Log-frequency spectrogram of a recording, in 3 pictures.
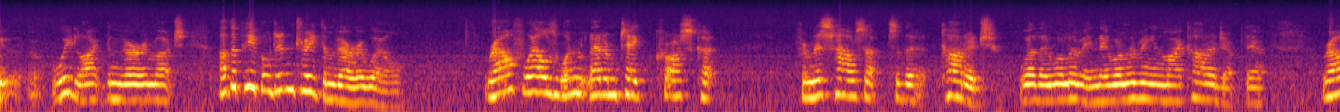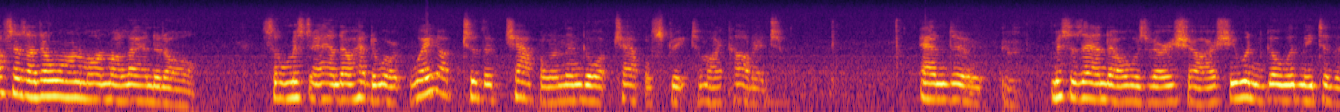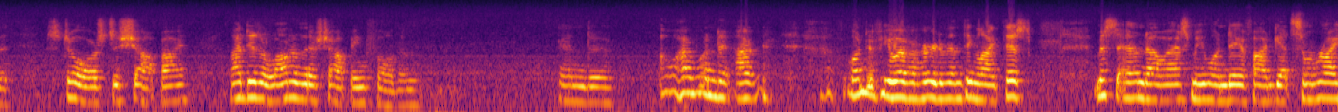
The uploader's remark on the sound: The recording ends suddenly likely due to the cassette tape filling up.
